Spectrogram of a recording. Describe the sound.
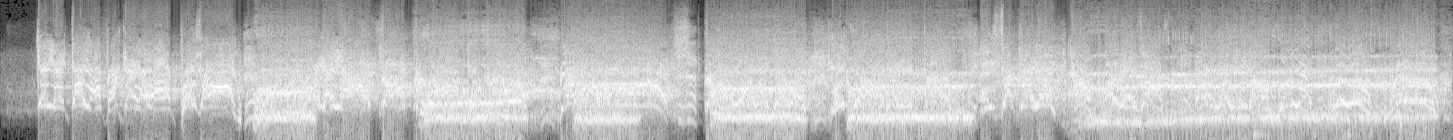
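A loud voice performs high-pitched death metal shrieks, sustained and strained, in long raspy bursts with a few short breaks, unaccompanied by any instruments.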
